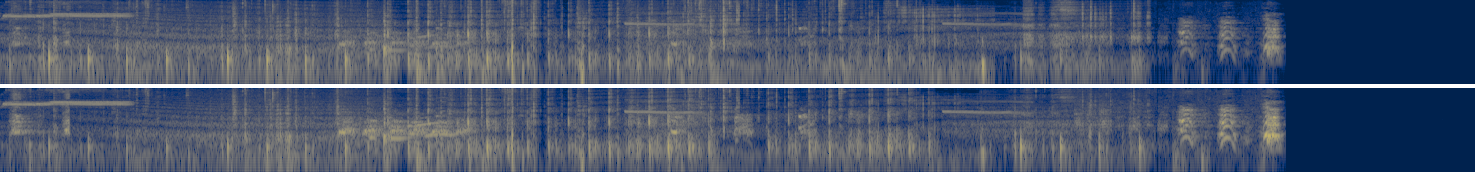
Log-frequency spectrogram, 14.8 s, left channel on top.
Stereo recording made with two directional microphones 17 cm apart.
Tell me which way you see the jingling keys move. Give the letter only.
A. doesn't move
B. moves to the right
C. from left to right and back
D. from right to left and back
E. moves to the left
C.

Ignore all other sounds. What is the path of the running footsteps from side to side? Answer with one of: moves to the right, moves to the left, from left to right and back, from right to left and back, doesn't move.
moves to the right.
